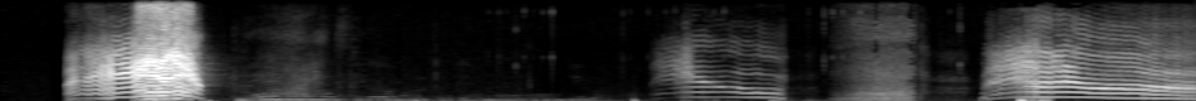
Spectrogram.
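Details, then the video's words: Cat pursuing a mouse late at night: a loud shrill meow, quiet faint murmurs, a short soft meow and a scratchy rasp, then a final long whining meow that bends downward. "tiếng mèo đuổi chuột trong đêm khuya"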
